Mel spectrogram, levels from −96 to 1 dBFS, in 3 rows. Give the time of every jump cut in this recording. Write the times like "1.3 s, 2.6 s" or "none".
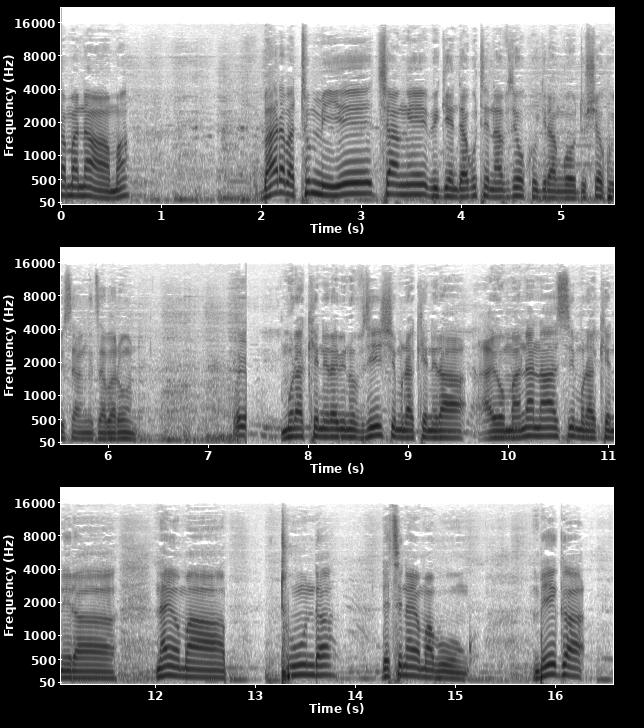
7.4 s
